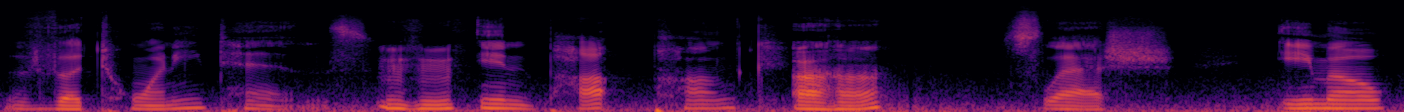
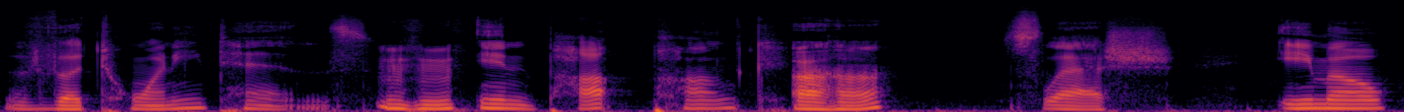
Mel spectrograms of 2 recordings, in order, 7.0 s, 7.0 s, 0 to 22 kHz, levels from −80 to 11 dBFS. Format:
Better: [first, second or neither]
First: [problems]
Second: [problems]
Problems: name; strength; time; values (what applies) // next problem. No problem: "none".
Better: second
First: wind noise on the microphone; occasional gusts; 25 dB below the speech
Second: none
